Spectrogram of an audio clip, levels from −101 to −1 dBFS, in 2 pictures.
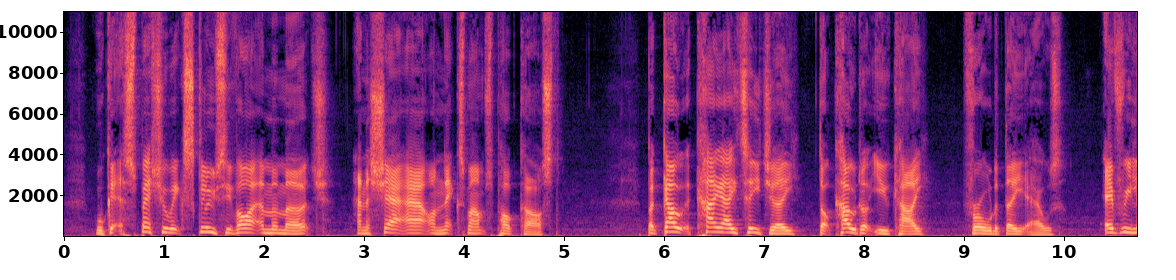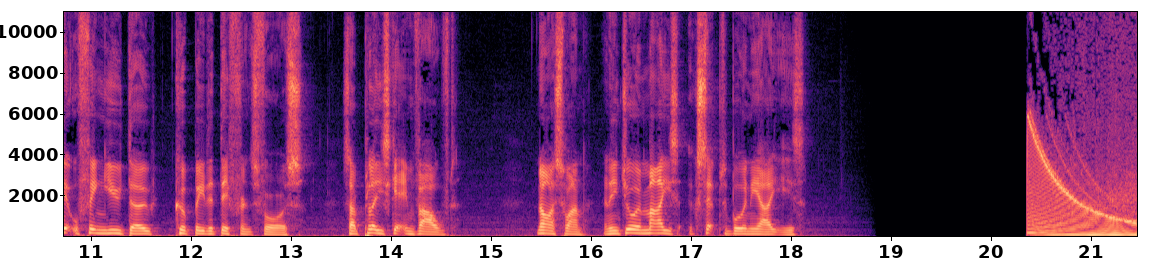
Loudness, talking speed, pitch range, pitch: -18 LUFS, 135 wpm, 120-170 Hz, 145 Hz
